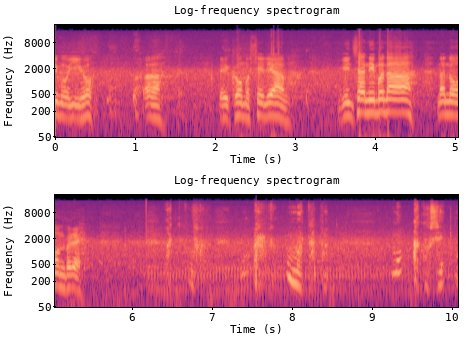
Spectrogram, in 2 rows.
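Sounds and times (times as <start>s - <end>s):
man groaning in pain: 0.4s - 1.7s.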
